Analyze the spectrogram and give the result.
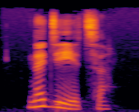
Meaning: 1. to hope 2. to rely
- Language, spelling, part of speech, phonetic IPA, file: Russian, надеяться, verb, [nɐˈdʲe(j)ɪt͡sə], Ru-надеяться.ogg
